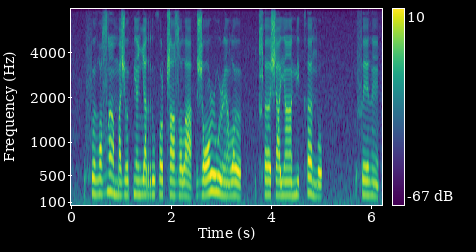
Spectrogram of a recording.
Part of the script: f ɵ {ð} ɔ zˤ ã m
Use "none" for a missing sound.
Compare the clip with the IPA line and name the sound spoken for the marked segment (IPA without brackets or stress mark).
ð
